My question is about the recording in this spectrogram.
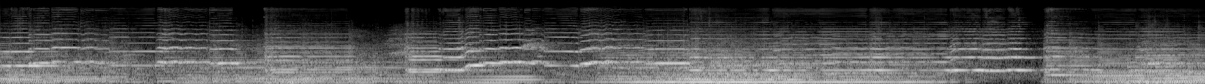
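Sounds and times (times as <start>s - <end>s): acoustic band playing folk tunes: 0.0s - 12.0s
violin melody: 0.0s - 12.0s.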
